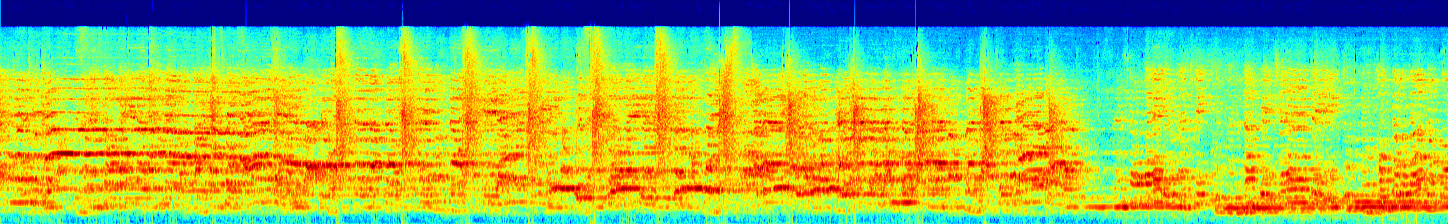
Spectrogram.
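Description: All-female a cappella group singing in close harmony. A sharp percussive beat comes about every second and a quarter through the first two-thirds, then drops out, leaving the voices with a lower sung part coming forward.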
